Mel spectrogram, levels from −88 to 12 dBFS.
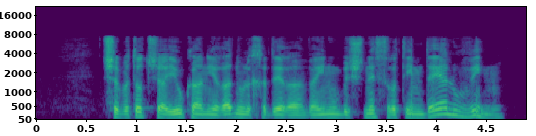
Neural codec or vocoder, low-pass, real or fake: none; 7.2 kHz; real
